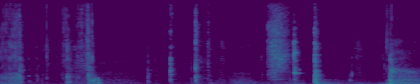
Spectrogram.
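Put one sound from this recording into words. A card slides and taps softly onto a table.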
